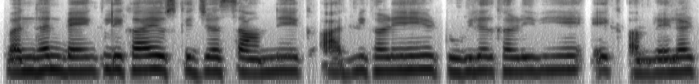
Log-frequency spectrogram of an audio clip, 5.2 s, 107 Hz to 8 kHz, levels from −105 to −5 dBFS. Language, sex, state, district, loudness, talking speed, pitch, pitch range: Hindi, female, Madhya Pradesh, Bhopal, -18 LUFS, 215 wpm, 215 Hz, 210-225 Hz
